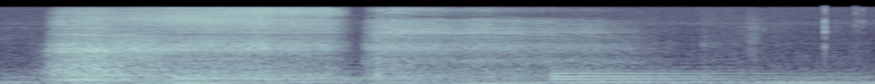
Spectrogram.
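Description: A man's long, heavy exhale, a loud rushing breath in the first two seconds, over the held notes of a drama underscore. A fuller sustained chord comes in about three seconds in.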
